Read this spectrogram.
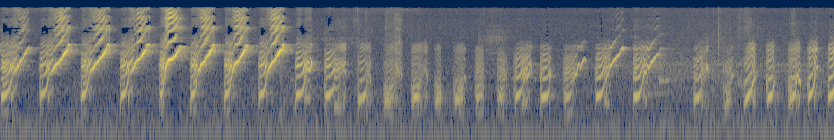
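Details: Pet guinea pigs, three-week-old young with their mother, giving shrill rising whistles in a fast series, loudest early on, then softer shorter squeaks continuing steadily against a low background hum.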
